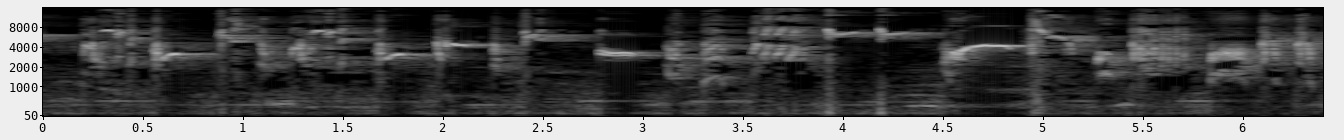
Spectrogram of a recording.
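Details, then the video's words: Chestnut-capped thrush delivering rich, loud, continuous song of shifting whistled notes, some pure and sustained, others buzzy and rapid, switching pitch almost every half second. "Burung Anis kembang berkicau"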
